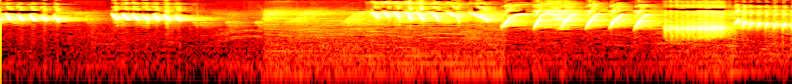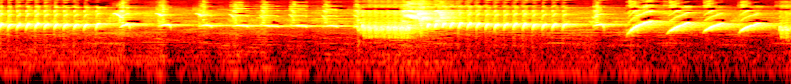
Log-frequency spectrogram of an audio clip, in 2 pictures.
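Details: White-rumped shama singing in the morning, its song laced with imitations of kapas tembak, cililin and canary. It opens with rapid high buzzy bursts, then brisk ticking phrases, a long sustained whistle and fast descending sweeps.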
